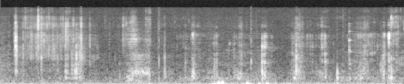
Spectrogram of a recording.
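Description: Close-up biting and chewing of a toasted grilled sandwich: a run of crisp crunches from the toasted bread, with a couple of duller thuds about halfway through.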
